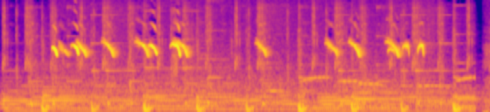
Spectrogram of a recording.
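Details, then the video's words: Small domestic chicks peep in thin, high, downslurred notes, often in quick pairs or triplets, about a dozen in five seconds, over a low steady hum. "це маленькі курчатка послухайте як вони пищать А"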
